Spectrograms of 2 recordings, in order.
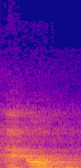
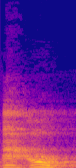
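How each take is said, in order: First: The second vowel sounds like O. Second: The same.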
